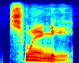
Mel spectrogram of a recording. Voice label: "swingy", American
